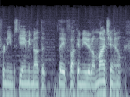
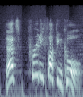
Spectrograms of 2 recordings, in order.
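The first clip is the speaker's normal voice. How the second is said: excited; 11 semitones higher, slower than usual. Real, not acted. Excited reaction to a world record.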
